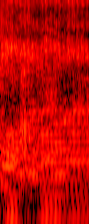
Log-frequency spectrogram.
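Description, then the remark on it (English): A voice imitates a propeller plane engine with a steady, buzzing drone, sustained evenly for about two seconds at a fairly loud level. “Prop means propeller. You know, the planes that go...”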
